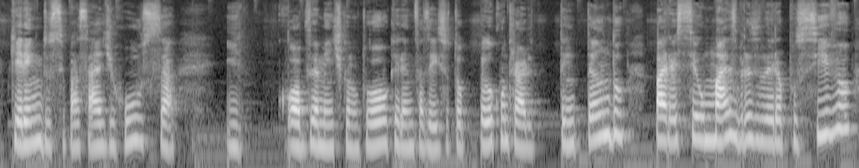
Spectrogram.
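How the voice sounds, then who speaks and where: A Brazilian woman from São Paulo with a softened São Paulo accent, giving chatty advice in a casual vlog. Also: on the high side. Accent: São Paulo Portuguese, softened. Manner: chatty, reflective, laughs easily. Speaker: vlogger living abroad.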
